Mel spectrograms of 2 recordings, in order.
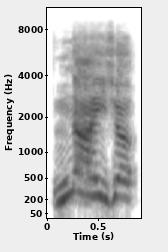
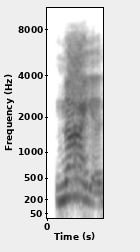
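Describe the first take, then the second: First: The name is said with a J sound. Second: The name is said without a J sound. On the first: The speaker calls it wrong. "did I say it right?" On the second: The speaker calls it right. "no pronouncing the J"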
